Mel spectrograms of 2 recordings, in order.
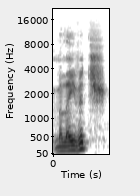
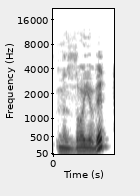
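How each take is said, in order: First: The name is said in a shortened form. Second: The name is said in its full form. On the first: The speaker calls it wrong. "I've been saying Milojevic, so sort of a shortened version of her last name" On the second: The speaker calls it right. "It's Milojevic. I think I have that right"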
